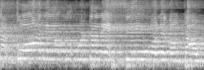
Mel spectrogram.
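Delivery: high, driving sermon delivery; full-voiced sermon cry; impassioned preaching. Real, not acted. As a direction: preach with rising fervour, pitch held high.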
